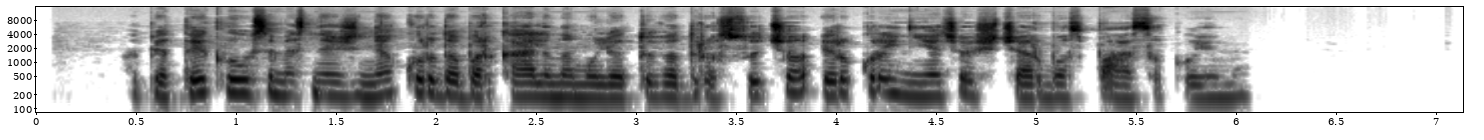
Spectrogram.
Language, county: Lithuanian, Vilnius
